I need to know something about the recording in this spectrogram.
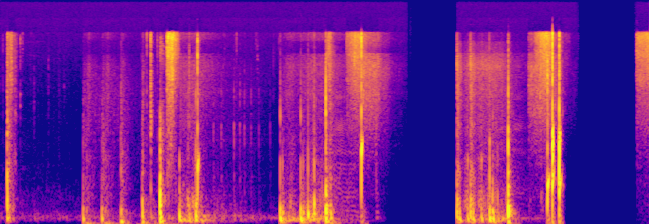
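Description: Blocks of wood crack and thud as they are broken.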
